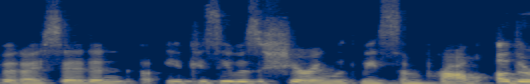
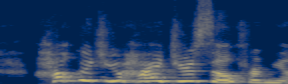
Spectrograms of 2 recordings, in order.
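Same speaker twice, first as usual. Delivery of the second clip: very high, loud, playful, joking shout; 5 dB louder than usual. Recounting a man who jokingly yelled at her, retelling a joking yell. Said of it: "but he yelled at me".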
